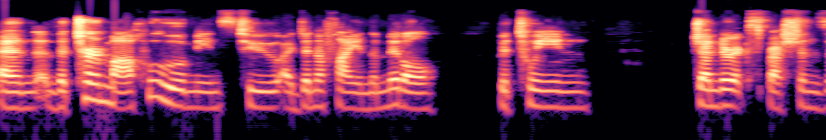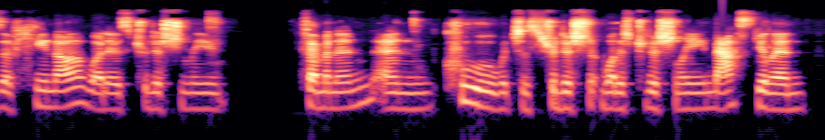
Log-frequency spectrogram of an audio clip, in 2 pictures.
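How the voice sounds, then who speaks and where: A speaker from Hawaii whose first language is Hawaiian, a choral artist answering interview questions thoughtfully, with frequent pauses and restarts. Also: medium pitch, fairly even intonation, dry recording, lo-fi sound. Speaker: choral artist, podcast guest. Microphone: video call.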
